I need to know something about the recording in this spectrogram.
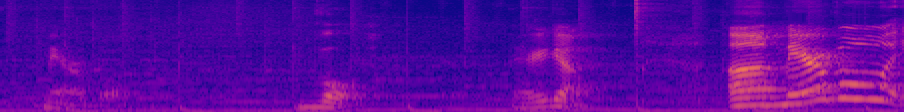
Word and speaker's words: Maryville: If you say like it looks like Mary, we say mare like a horse. Maryville.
